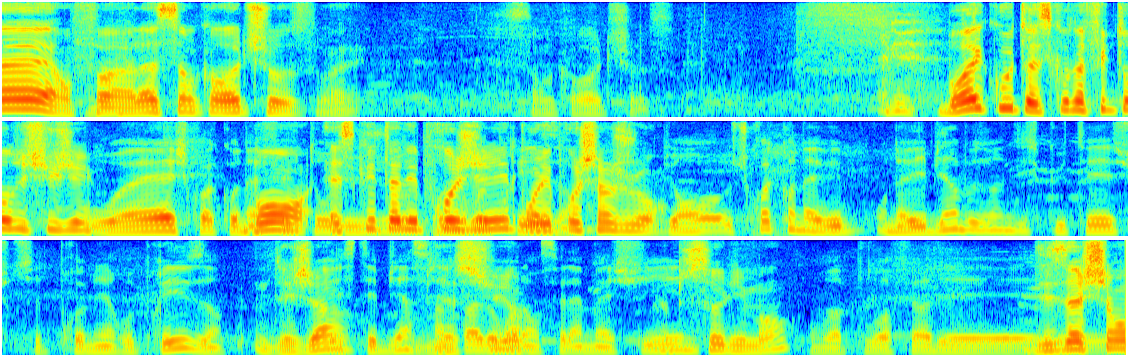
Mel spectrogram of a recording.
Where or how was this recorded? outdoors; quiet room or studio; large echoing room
outdoors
